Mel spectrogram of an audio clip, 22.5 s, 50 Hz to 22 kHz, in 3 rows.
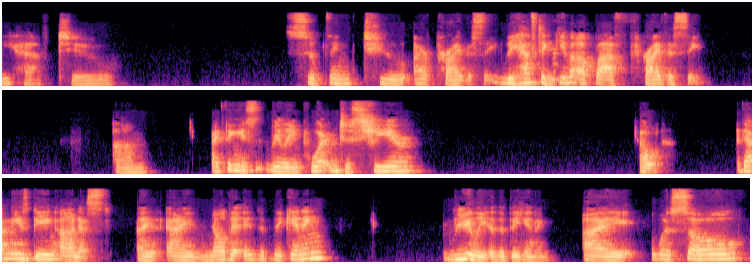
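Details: Adult woman about 5.5 years after a stroke, with aphasia, apraxia of speech and dysarthria; her speech can sometimes be hard to understand; post-stroke aphasia with apraxia of speech and dysarthria.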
